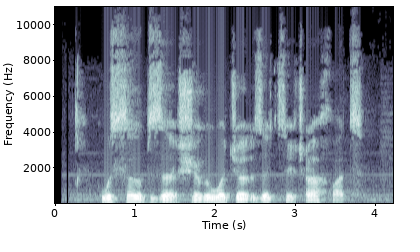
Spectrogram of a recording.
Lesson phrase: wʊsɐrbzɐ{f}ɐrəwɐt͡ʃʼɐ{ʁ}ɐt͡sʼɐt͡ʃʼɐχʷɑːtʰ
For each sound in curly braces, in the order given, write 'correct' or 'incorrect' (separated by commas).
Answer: incorrect, incorrect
